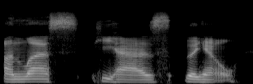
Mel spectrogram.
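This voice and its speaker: A man's voice: mid-range voice, little pitch movement, slow, vocal fry, sharp tone, smooth, no room sound. Laid-back rambling man, dry sound. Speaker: podcast co-host. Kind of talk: casual chat.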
